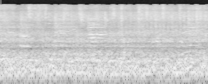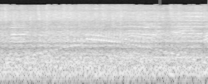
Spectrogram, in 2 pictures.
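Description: Several video soundtracks playing over one another: logo-animation jingles and sound effects mixed with a children's song, making a dense, loud jumble of music and effects. A sliding tone stands out about two-thirds of the way through.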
